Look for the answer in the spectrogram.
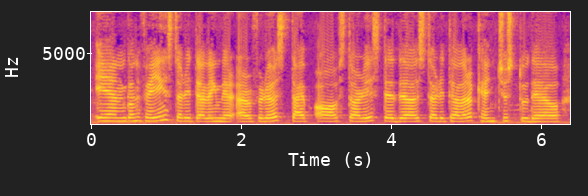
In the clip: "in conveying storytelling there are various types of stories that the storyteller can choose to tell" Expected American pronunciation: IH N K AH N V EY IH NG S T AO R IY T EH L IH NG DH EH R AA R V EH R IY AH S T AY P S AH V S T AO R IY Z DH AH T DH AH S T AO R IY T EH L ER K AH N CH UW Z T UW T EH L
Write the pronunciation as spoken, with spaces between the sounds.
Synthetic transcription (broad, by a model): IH N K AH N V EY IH NG S T AO R IY T EH L IH NG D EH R AA R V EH R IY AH S T AY P AH F S T AO R IY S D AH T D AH S T AO R IY T EH L ER K AH N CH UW S T UW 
